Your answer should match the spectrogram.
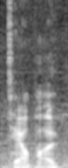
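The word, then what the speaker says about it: Taupō: didn't it rotorua where now aussies would probably say bad pronunciation taupo that's the correct way of saying it some amazing lakes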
